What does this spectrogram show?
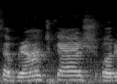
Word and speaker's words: cache: so cash now so this word is pronounced as cash so whenever you're in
